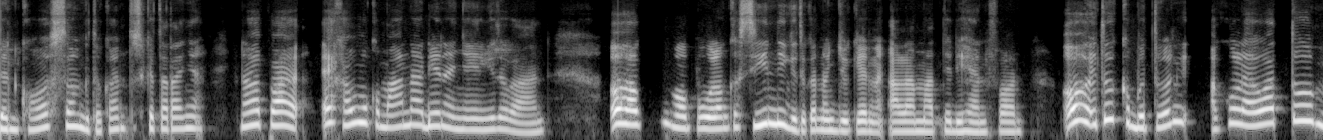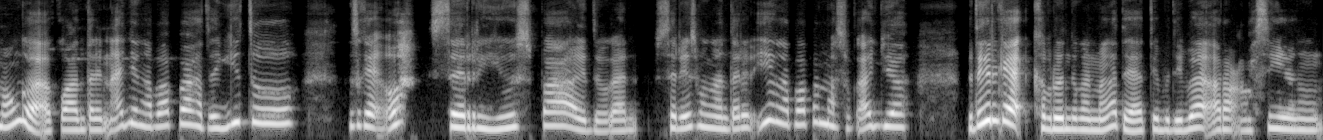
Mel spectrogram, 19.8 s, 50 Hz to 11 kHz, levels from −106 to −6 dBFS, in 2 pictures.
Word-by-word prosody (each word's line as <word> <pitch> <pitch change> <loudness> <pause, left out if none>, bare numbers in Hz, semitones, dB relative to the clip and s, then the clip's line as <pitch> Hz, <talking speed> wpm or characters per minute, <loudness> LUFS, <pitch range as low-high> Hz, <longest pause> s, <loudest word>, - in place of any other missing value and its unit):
dan 230 -2 +3
kosong 265 +4 -1
gitu 195 -3 -4
kan," 235 +2 -4
terus - - -13
kita 240 -1 -1
tanya, 245 +1 -2 0.2
"Kenapa?" 305 -1 +2 0.2
"Eh 355 - +3
kamu 335 +3 +3
mau - - -21
kemana?" 295 +2 -2
Dia 295 - +1
nanya 235 -4 -2
gitu 230 0 -2
kan, 180 +1 -6 0.5
"oh 335 -1 +8
aku 350 +3 -9
mau 250 -1 +2
pulang 240 0 +2
ke - - -5
sini" 320 +4 +4
gitu 210 -3 0
kan 215 - 0
nunjukin 195 -2 0
alamatnya 190 0 -2
di 190 - 0
handphone, 190 +1 -4 0.3
"oh 370 +3 +7
itu 420 +6 +2
kebetulan 280 +5 +1 0.2
aku 285 +10 -3
lewat 335 +3 +2
tuh 395 0 +3
mau 300 +3 +1
nggak 200 - +3
aku 225 - -7
anterin 220 -1 -2
aja 320 +5 -2
nggak 280 -2 -4
apa-apa," 305 0 -1
katanya 250 0 -1
gitu, 370 -1 -2 0.7
terus 300 - -5
kayak 280 - +1
"wah, 340 - -1 0.2
serius 260 -1 +1
Pak?" 290 -7 0
Gitu 195 -1 -6
kan, 210 +2 -5
"serius 255 +1 -1
mau 280 - -1
nganterin?" 245 +2 -2
"Iya 380 +4 +1
nggak 320 - -6
apa-apa 360 +3 -4
masuk 260 -5 -6
aja," 285 0 -1 0.4
berarti 245 +6 +1
kan - - -4
kayak 370 - +4
keberuntungan 230 -2 +3
banget 250 +5 -1
ya 200 - +2
tiba-tiba 225 +3 0
orang 220 -2 -3
asing 250 +3 -3
yang 220 0 -2
255 Hz, 205 wpm, -21 LUFS, 225-305 Hz, 0.7 s, oh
